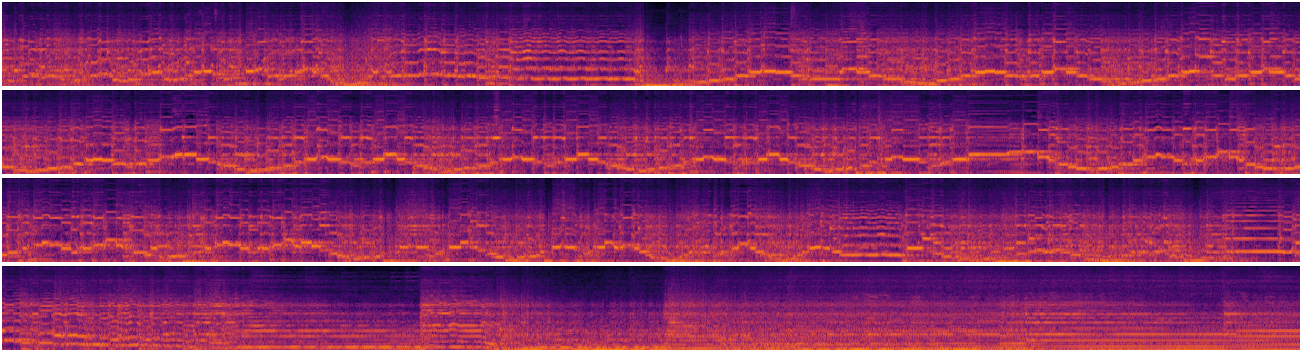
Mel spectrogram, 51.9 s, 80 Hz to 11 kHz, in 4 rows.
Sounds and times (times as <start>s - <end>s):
Bass guitar: 0.0s - 20.1s, 23.5s - 51.9s.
